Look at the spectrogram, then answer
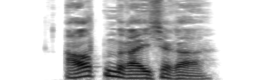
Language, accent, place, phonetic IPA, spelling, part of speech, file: German, Germany, Berlin, [ˈaːɐ̯tn̩ˌʁaɪ̯çəʁɐ], artenreicherer, adjective, De-artenreicherer.ogg
- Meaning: inflection of artenreich: 1. strong/mixed nominative masculine singular comparative degree 2. strong genitive/dative feminine singular comparative degree 3. strong genitive plural comparative degree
